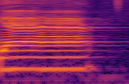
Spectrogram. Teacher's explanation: this alif mad in ya and ayyuha, there has to be no ghunnah in it. So it should be ya.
